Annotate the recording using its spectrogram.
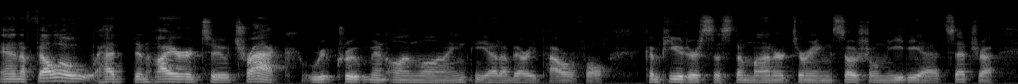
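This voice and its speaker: A man with an unremarkable speaking voice talks at a moderate pace with hardly any pauses, his pitch fairly low and his intonation fairly even. The background is quiet. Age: 60s. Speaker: cult researcher and author. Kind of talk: interview.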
